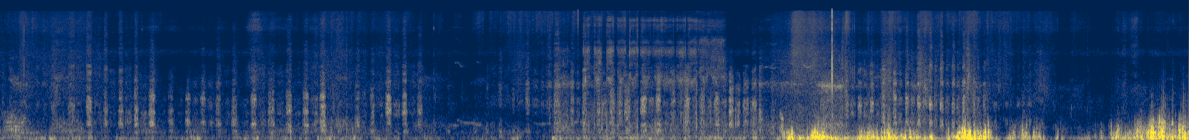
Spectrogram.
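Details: Male Golden Retriever puppy, six weeks old, breathing in fast, soft, rapid pants at first, then heavier, louder gusts of panting in the closing seconds.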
